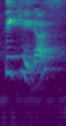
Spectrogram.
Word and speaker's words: tijeras: So as in my previous session, if you have watched those videos, I have mentioned that J we call it as jota in Spanish. So this gives you sound of k. So it's tijeras.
